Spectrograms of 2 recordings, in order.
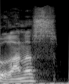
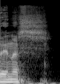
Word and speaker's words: Randers: Mod Randers. – Nej, det er Randers.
